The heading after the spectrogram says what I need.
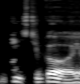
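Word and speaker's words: Montségur: Matsur Monsur.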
